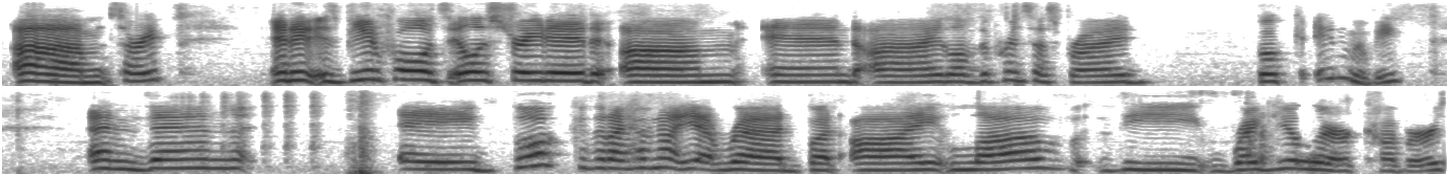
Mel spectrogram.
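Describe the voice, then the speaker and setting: Higher-pitched woman in casual book chat. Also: fairly bright tone, no echo. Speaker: book discussion panelist. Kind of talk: casual chat about books.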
